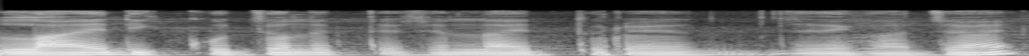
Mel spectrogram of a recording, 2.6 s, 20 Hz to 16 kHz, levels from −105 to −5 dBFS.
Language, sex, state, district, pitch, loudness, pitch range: Chakma, male, Tripura, Unakoti, 115 Hz, -18 LUFS, 110-120 Hz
